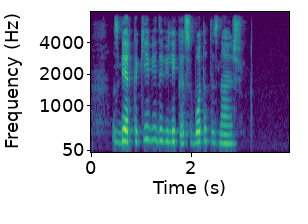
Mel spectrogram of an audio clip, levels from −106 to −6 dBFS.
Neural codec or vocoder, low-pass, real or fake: none; 7.2 kHz; real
